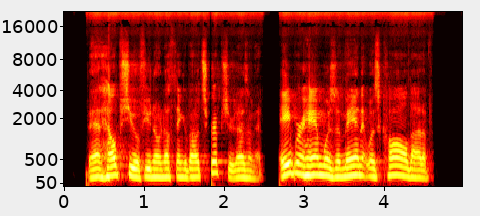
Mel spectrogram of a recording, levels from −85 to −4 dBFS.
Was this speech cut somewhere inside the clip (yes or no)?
yes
